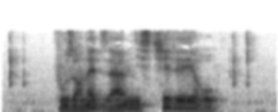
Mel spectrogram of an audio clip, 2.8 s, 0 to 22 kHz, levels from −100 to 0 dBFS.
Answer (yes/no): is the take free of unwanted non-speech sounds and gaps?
yes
